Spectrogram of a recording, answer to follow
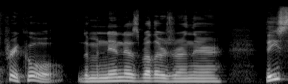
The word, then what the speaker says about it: Menendez: Melendez brothers in the background? Well, yeah, but they usually pronounce it the Menendez brothers.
